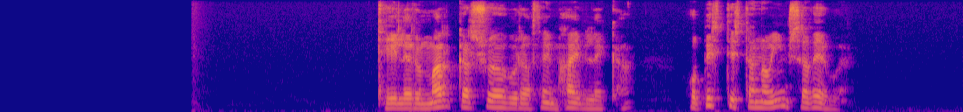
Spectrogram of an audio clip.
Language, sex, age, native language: Icelandic, male, 50-59, Icelandic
